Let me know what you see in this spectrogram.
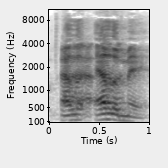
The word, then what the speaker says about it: Ella Mae: How you pronounce Shorty's name? – Who? Ella Mae.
